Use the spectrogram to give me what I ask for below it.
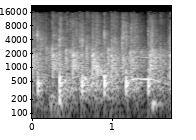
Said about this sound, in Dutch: een applaus.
